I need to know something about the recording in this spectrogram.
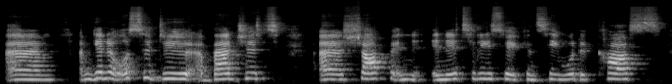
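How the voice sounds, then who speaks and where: A woman's voice: on the high side, steady tone, measured pace, pushed and bright, low-quality recording. A woman in her fifties hosting a casual live vlog, chatting in a rambling way with many fillers and restarts. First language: English. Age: 50s. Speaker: vlog host. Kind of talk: casual live-stream chat.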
